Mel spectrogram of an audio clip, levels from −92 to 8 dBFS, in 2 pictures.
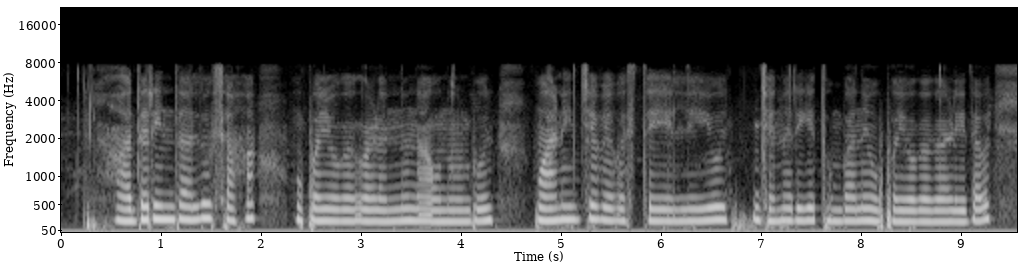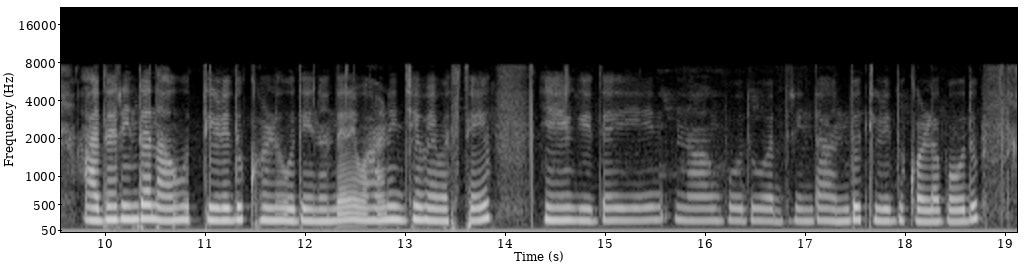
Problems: none marked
